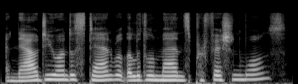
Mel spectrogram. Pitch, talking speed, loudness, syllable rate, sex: 205 Hz, 220 wpm, -17 LUFS, 5.7 syllables/s, female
